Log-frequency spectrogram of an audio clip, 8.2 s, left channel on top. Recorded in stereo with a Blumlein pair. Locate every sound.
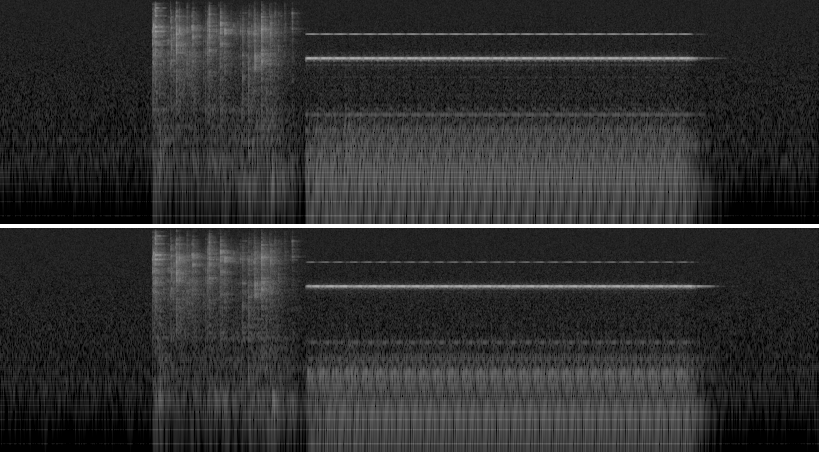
1.5 s keys jangling: 10° left, 1.3 m
3.1 s an alarm clock: 50° left, 2.5 m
